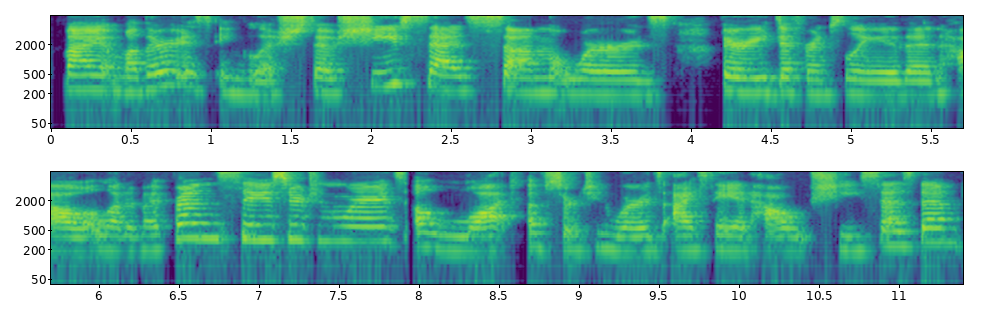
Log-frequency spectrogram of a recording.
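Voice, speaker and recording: A young woman vlogging casually about books, chatty and excitable, rambling from one thought to the next. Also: mid-range voice, distant mic. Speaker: book vlogger. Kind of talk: casual vlog chat.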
